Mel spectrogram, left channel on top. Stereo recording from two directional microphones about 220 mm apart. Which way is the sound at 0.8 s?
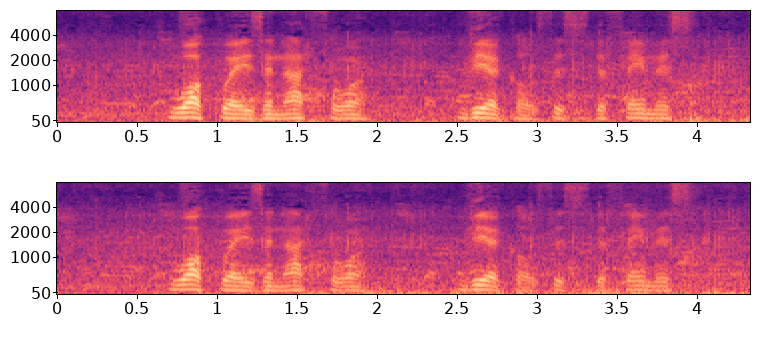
25° left (ahead or behind).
